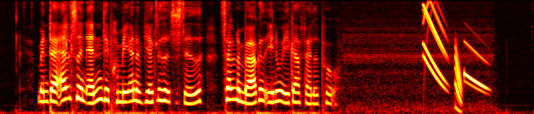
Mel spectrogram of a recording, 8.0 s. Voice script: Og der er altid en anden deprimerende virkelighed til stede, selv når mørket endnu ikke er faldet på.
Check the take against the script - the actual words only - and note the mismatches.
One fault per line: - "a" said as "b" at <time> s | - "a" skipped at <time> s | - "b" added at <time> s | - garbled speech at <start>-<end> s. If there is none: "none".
- "Og" said as "Men" at 0.6 s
